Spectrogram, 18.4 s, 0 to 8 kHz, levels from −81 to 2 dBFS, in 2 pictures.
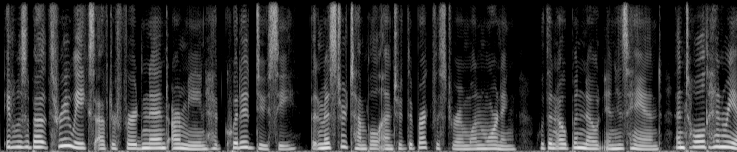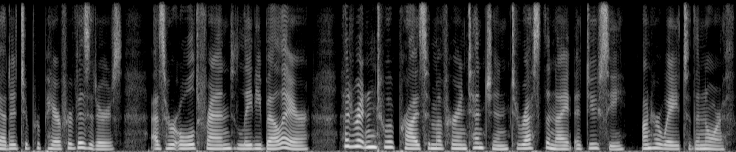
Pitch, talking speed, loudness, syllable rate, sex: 215 Hz, 195 wpm, -18 LUFS, 5.3 syllables/s, female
